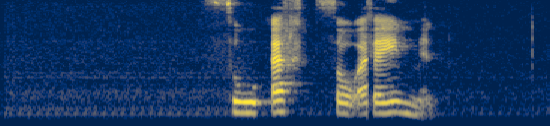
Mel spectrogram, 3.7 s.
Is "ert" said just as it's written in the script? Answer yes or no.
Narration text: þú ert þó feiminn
yes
